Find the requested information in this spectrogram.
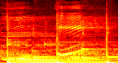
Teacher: vokal yang diucapkan dengan bentuk bibir tidak bulat atau terbentang lebar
